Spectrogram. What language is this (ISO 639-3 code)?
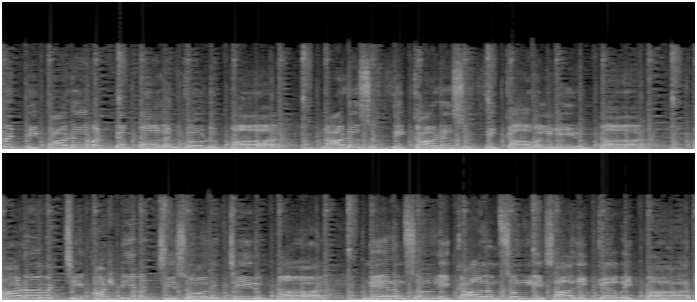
tam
